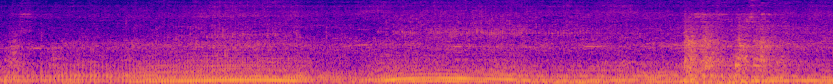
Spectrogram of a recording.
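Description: Street traffic: a vehicle engine revving up and easing off twice, with a brief rush of noise about five seconds in.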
